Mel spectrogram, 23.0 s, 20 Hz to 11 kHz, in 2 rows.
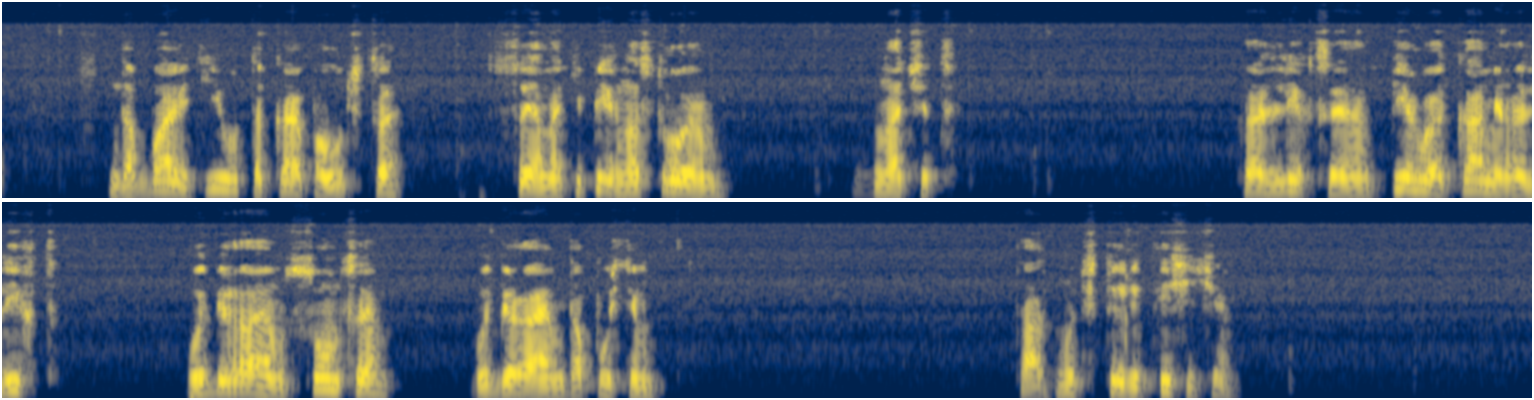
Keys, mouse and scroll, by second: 1.7 middle click, 3.3 KP_0, 5.1 click, 6.1 click, 7.2 click, 11.2 click, 13.7 click, 15.1 click, 21.2-22.4 middle drag.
